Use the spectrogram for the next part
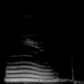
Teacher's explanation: Can you see that extra /j/ there that's included in the word 'New'?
